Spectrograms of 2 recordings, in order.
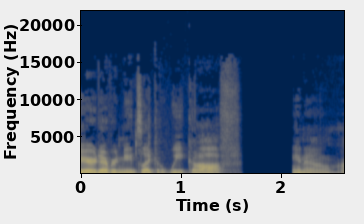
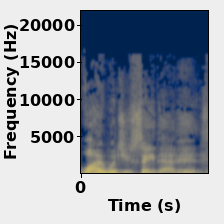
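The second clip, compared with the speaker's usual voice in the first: pitch swinging from way up to way down; 5 dB louder than usual. Talking about a voice they loved, the speaker slips into the Mr. Meatless voice. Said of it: "Sorry, I just did Mr. Meatless".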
